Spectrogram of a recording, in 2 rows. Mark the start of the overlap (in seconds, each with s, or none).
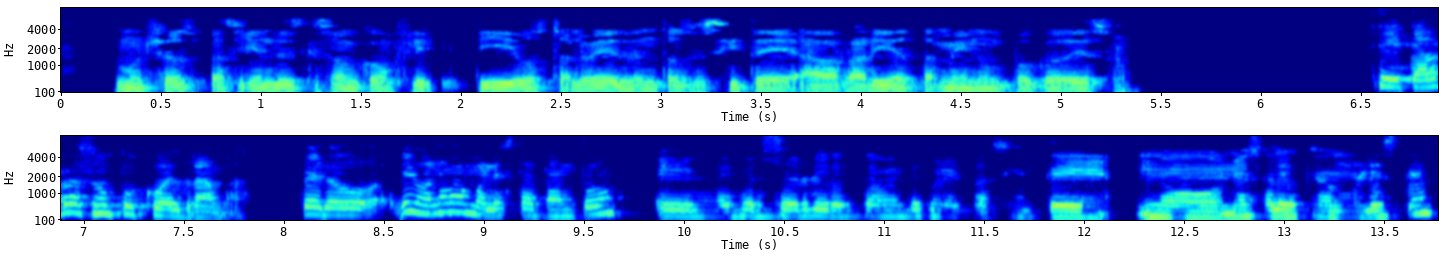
none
